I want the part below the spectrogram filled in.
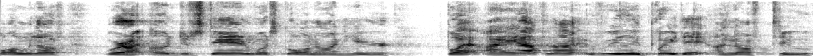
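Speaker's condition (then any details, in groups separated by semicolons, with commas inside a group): Cerebral palsy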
